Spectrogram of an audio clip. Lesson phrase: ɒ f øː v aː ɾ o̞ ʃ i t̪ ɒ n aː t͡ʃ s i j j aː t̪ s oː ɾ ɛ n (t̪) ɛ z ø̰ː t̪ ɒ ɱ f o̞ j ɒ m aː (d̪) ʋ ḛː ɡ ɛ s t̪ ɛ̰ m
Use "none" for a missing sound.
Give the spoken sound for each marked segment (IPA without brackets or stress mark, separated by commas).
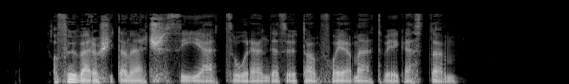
d̪, t̪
